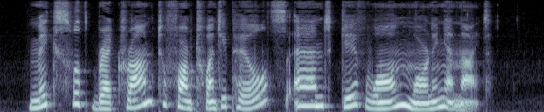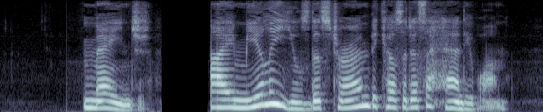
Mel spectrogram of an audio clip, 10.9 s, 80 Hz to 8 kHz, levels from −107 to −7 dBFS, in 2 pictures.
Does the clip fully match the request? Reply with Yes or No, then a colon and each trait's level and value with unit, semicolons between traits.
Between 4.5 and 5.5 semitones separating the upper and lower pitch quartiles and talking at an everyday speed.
Yes: average, 5.2 semitones; average, 150 wpm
